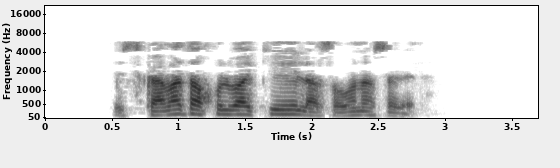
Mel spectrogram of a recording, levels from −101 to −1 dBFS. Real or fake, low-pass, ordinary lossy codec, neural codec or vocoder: real; 7.2 kHz; MP3, 24 kbps; none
